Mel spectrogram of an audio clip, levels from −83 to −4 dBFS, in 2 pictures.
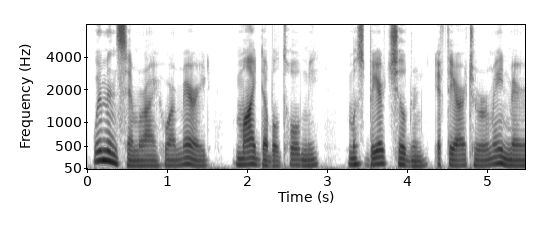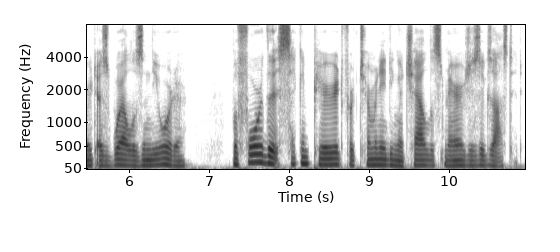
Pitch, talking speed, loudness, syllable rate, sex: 115 Hz, 180 wpm, -24 LUFS, 6.0 syllables/s, male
